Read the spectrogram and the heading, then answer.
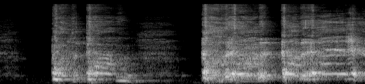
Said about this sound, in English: And the coughing sessions can take 2 to 3 minutes. And then you sip the tea. Okay. When you sip the tea, you go back to coughing.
